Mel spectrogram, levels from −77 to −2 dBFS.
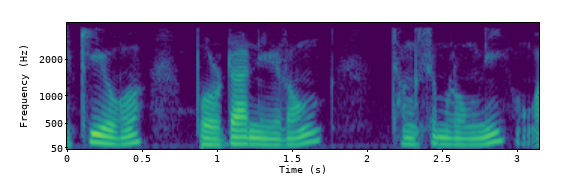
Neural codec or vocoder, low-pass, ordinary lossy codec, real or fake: none; 3.6 kHz; none; real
